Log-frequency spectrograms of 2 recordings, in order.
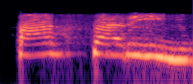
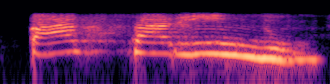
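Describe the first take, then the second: First: Said in the usual way. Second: "passarinho" stretched out slowly, syllable by syllable; slow demonstration. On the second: Shown as a demonstration. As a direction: spell out "passarinho" slowly for the class. ("passarinho" dito bem devagar, sílaba por sílaba) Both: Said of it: "vamos supor".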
